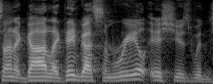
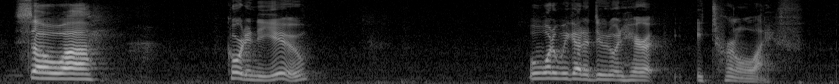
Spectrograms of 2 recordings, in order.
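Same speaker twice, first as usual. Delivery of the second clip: play-acted sly sarcasm with raised pitch; 5 semitones higher than usual. Retelling a teacher of the law questioning Jesus: imitating a sarcastic tone. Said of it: "you can kinda hear the sarcasm almost".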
